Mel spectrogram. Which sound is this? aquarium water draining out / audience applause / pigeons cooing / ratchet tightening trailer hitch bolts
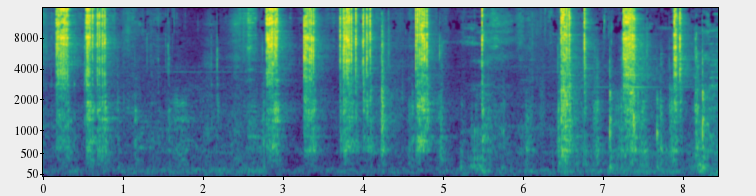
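ratchet tightening trailer hitch bolts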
